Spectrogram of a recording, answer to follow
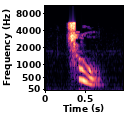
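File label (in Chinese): "处", Mandarin Chinese; hsk; chinese flashcards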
